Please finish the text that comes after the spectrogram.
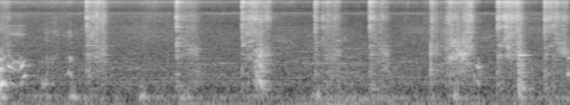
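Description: Papaya fries with onion and green chili for a mashed papaya bhorta, as a spatula scrapes and clinks against the pan in repeated strokes over a soft sizzle.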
